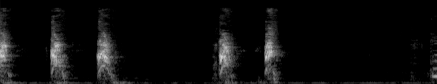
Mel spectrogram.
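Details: Annoyed Pomeranian puppy barking indoors after having eaten egg earlier; five sharp yaps, three in quick succession, a pause, then two more close together, and a final short yap, over near silence.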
